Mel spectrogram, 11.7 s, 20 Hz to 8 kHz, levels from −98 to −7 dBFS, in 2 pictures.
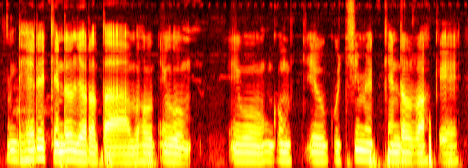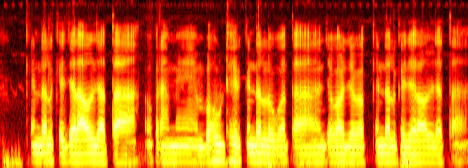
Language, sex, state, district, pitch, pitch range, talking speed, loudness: Maithili, male, Bihar, Samastipur, 105 Hz, 100-110 Hz, 140 wpm, -18 LUFS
